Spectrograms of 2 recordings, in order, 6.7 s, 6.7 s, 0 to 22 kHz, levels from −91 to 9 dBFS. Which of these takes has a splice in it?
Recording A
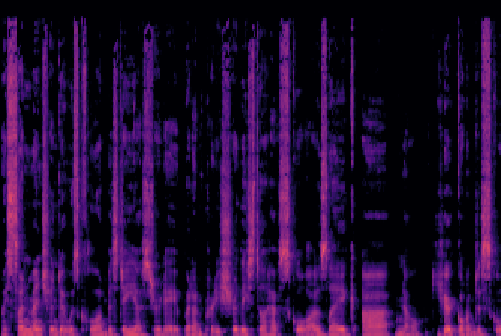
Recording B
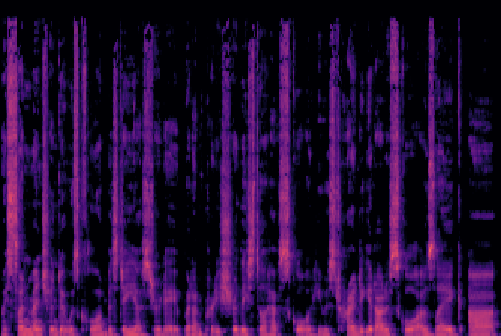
A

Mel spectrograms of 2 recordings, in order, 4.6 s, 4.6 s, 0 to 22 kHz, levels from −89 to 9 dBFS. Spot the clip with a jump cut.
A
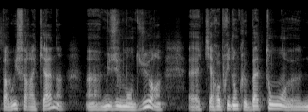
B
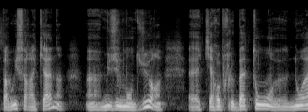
B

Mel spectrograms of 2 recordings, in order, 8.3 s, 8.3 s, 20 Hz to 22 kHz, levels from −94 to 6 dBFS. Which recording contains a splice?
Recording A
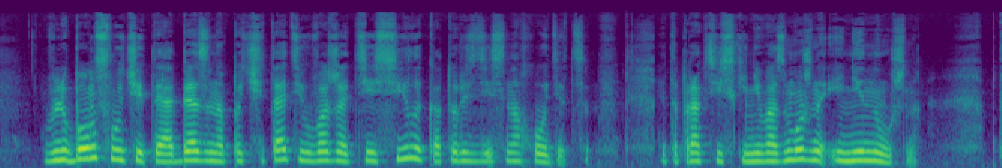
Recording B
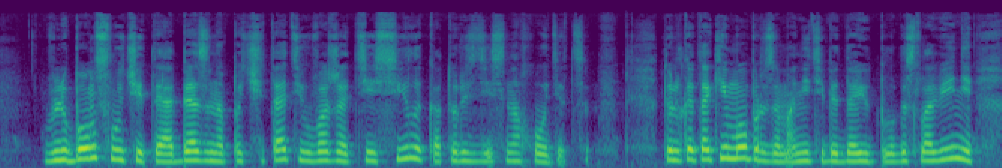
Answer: A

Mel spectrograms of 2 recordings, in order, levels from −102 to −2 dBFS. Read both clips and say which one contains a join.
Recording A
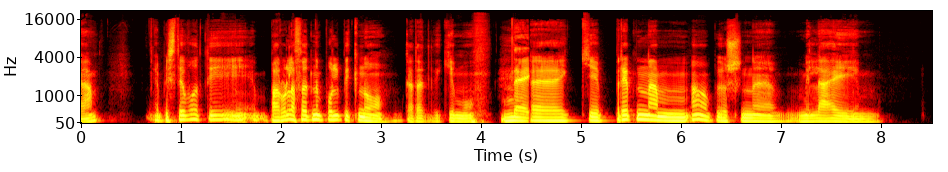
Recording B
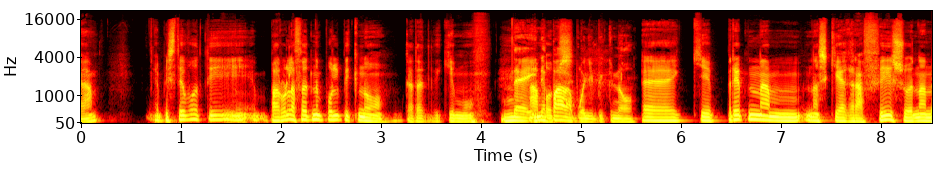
A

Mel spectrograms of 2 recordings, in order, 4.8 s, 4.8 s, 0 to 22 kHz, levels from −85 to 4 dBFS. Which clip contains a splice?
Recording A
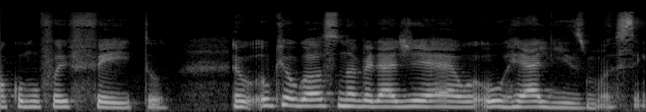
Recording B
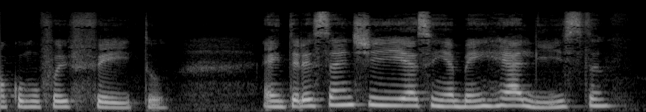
A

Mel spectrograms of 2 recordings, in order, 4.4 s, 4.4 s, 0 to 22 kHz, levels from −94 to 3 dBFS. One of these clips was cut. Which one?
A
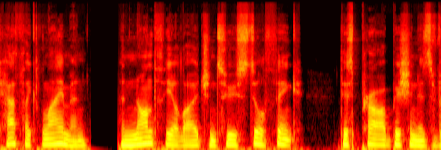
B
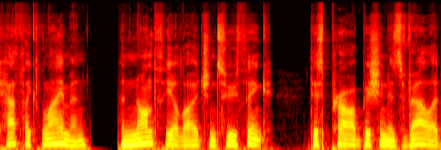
B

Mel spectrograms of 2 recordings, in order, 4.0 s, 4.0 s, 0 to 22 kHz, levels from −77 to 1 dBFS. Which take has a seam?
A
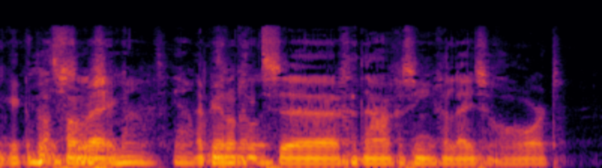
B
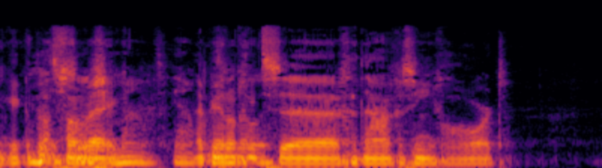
B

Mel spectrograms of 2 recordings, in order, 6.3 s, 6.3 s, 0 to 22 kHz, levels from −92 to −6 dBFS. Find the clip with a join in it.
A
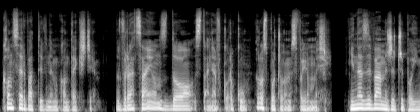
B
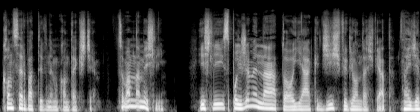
A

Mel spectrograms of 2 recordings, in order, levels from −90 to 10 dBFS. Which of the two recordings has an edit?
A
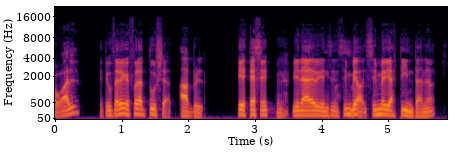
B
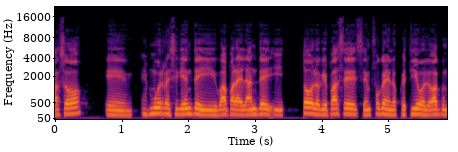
A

